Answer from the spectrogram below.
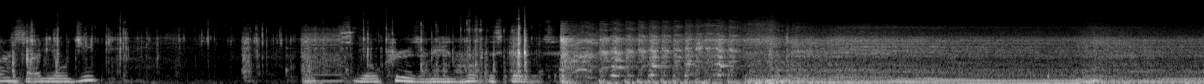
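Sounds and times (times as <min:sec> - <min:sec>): car keys jingling: 0:00.0 - 0:07.4.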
